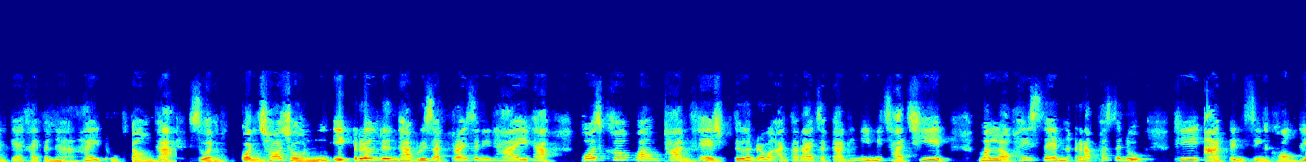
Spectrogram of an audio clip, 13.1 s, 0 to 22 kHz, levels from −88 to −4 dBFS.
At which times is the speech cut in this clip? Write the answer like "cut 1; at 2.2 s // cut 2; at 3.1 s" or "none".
cut 1; at 7.0 s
